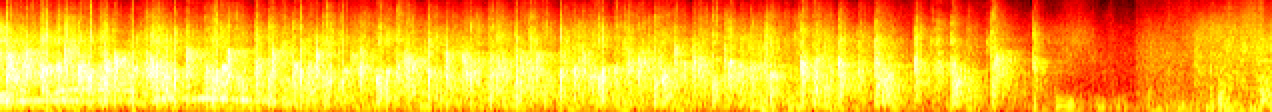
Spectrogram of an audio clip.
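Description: Several people applaud.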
